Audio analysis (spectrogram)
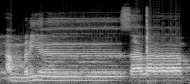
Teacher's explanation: kalau nak nyambung, amrinnya di ikhfa ke. Dia dengung ya, amrin salam, jangan amrin salam, salah. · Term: ikhfa hakiki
